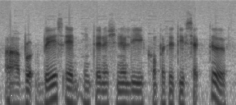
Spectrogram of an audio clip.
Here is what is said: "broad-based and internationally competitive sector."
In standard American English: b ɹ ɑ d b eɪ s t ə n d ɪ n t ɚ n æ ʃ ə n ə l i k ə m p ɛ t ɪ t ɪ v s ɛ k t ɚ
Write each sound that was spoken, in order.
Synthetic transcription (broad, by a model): b ɹ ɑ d b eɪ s ə n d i n t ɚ n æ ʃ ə n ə l i k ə m p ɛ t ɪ t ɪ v s ɛ k t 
